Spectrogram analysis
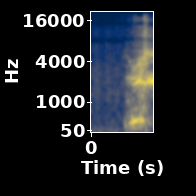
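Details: A near-silent pause breaks into one abrupt, loud, hissing sneeze with a voiced edge, recorded during rain in sunshine: a sneeze.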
